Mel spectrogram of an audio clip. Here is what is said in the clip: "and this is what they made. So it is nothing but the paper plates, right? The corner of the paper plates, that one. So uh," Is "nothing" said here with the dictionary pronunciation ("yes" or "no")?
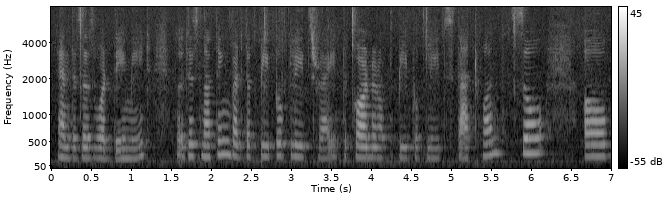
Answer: no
